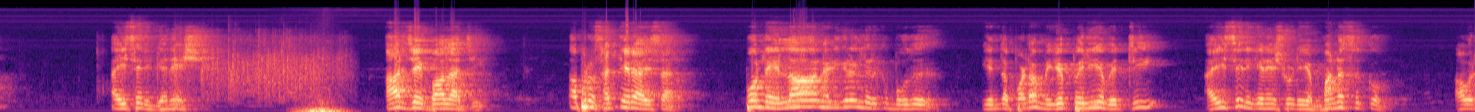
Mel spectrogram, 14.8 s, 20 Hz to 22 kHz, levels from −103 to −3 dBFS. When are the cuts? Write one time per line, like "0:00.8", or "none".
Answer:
0:03.2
